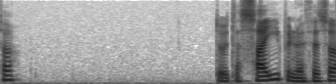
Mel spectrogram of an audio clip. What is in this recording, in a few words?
"saib", Welsh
